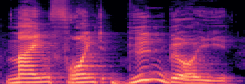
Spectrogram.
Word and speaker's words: Mein Freund Bunbury: Mein Freund Bunbury is how the Germans would pronounce it.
